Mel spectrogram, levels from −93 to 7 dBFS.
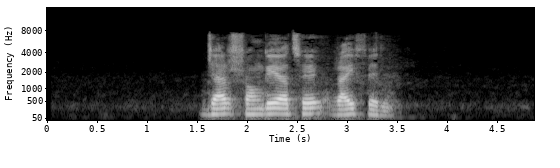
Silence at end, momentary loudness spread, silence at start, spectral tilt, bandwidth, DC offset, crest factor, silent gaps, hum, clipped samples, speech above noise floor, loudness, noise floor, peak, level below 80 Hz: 1.4 s; 11 LU; 1.55 s; -5.5 dB/octave; 7.8 kHz; under 0.1%; 18 dB; none; none; under 0.1%; 55 dB; -16 LUFS; -71 dBFS; -2 dBFS; -58 dBFS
